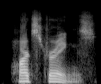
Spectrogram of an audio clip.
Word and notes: Heartstrings: American English

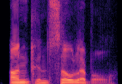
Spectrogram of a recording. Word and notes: unconsolable: British English

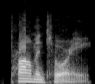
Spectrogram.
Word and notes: Promontory: American English

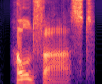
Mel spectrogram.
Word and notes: holdfast: British English

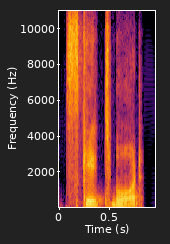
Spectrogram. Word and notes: skateboard: Indian

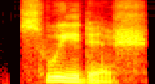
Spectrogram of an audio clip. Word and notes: Swedish: American English

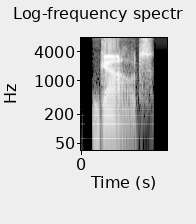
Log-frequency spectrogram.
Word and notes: gout: British English

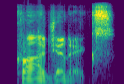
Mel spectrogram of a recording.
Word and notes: Cryogenics: British English

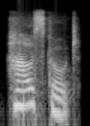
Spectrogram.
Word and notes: housecoat: Indian

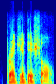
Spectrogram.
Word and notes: prejudicial: American English

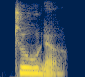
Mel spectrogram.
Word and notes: Tudor: Indian

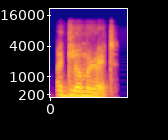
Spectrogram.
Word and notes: agglomerate: Indian

